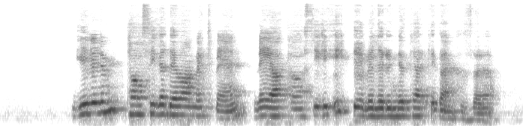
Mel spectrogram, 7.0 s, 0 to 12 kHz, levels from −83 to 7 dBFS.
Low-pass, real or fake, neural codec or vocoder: 10.8 kHz; fake; codec, 44.1 kHz, 2.6 kbps, DAC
